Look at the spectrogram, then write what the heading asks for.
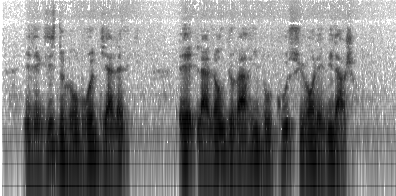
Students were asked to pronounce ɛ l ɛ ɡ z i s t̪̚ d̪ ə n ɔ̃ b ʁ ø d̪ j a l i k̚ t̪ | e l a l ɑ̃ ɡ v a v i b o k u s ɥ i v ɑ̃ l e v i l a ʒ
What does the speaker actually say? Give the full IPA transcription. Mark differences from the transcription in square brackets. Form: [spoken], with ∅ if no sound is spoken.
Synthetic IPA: [i] l ɛ ɡ z i s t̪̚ d̪ ə n ɔ̃ b ʁ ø d̪ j a l [ɛ] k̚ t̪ | e l a l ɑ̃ ɡ v a [ʁ] i b o k u s ɥ i v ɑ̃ l e v i l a ʒ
